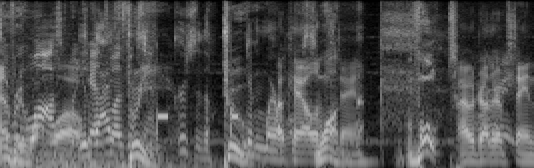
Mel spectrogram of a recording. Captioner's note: beep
